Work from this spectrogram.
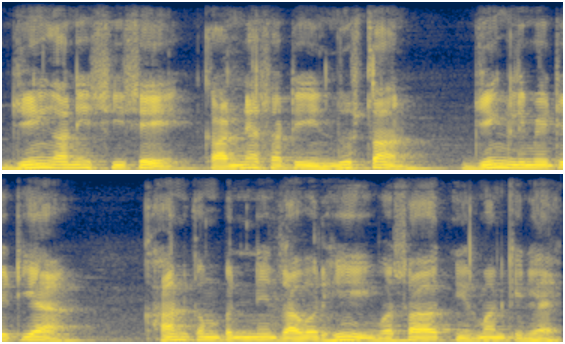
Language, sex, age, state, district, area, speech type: Marathi, male, 45-60, Maharashtra, Buldhana, rural, read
